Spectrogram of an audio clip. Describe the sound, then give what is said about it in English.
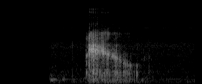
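A single clear meow from a female cat, with a brief downward-sliding pitch lasting about half a second over a faint background hiss. “Meow. She didn't like it.”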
